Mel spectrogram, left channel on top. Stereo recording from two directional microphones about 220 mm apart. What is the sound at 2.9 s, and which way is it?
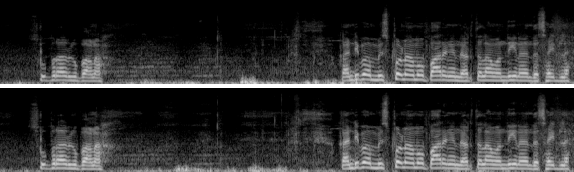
Speech, 20° right (ahead or behind).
